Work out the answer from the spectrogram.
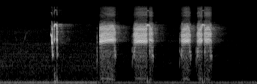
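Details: Black francolin call for training: a short sharp opening note, then four loud harsh grating notes in two pairs over about a second and a half, with a low steady hum beneath.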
